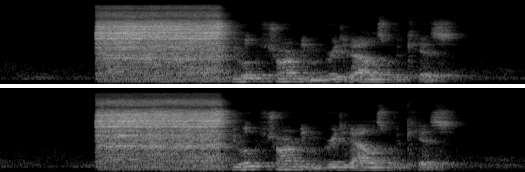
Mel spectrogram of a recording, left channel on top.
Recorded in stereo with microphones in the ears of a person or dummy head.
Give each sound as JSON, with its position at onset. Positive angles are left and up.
{"t": 0.9, "sound": "sawing", "side_deg": -5, "distance_m": 1.4}
{"t": 2.3, "sound": "a man speaking", "side_deg": -45, "distance_m": 1.7}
